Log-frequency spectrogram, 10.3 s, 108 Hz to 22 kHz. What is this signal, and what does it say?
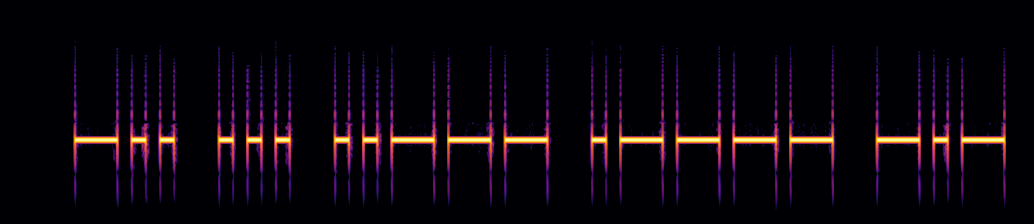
Morse code, heard as a keyed tone, about 8 wpm, 800 Hz. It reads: DS21K
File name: LEZIONI / 9 28 8wpm 3512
